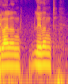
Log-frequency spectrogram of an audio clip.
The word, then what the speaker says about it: Leland: So my name's Anthony Leland, for those of you who don't know, and Leland rhymes with New Zealand, and it's spelled almost the same way.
